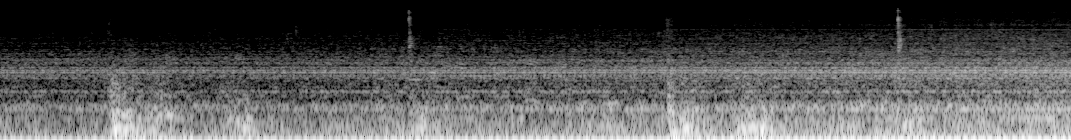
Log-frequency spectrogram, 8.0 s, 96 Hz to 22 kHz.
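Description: Komatsu WA180 wheel loader's diesel engine running with the throttle opened, its sound building slowly and steadily; the engine has a rod knock.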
